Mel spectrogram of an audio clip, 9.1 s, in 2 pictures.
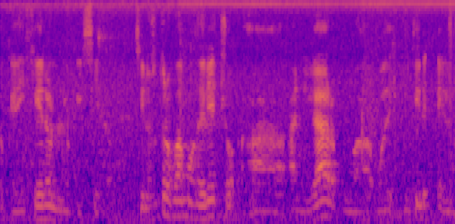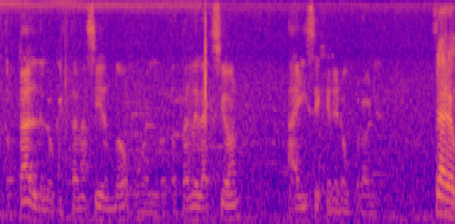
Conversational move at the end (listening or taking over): taking over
